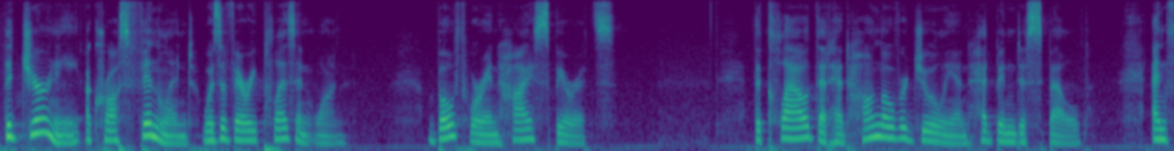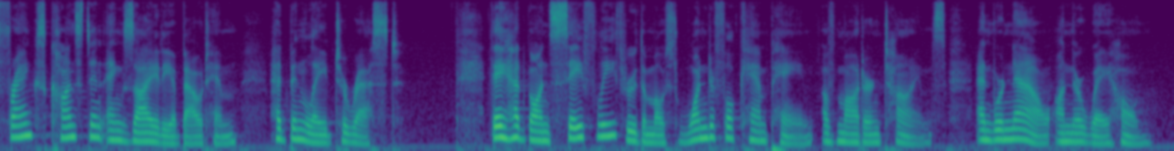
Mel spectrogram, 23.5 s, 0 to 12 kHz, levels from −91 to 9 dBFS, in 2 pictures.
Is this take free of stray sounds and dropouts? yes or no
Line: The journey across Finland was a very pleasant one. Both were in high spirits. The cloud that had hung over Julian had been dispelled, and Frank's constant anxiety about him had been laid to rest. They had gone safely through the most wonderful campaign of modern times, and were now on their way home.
yes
